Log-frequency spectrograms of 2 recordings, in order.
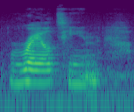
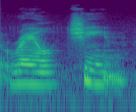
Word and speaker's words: Réaltín: fatah a-l-t-i-fata n and it's pronounced rail teen rail teen um there are different dialects around ireland there's four different provinces and names tend to be pronounced differently in each province i'm in leinster so this is how i'm pronouncing these names but somewhere else in ireland and someone might say rail chin rail chin rail tat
